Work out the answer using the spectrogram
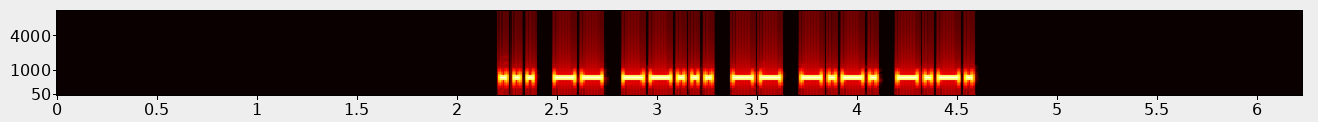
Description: Morse code, heard as a keyed tone, about 36 wpm, 700 Hz. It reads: SM7MCC
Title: DXCC-100 Call Signs - 6 Characters - Repeated 2x - 35wpm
